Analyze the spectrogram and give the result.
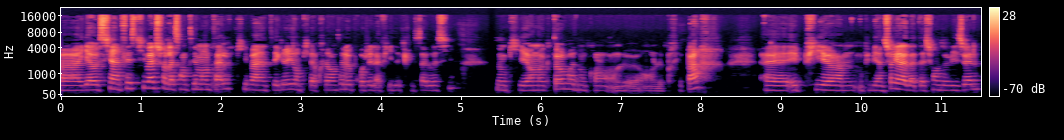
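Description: Her pitch sits in the middle range as this woman talks fairly quickly, her intonation fairly even while her loudness swings widely. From France. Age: 30s. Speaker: author and project founder. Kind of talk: interview. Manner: halting.

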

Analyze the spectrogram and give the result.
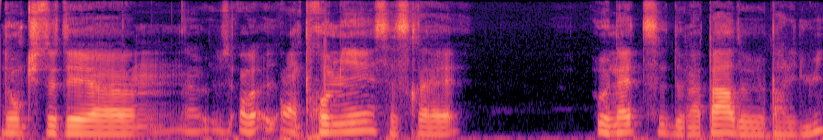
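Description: A man's voice with a dark, mellow tone. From France, Rhône-Alpes (near Villefranche, Lyon area). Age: 20s. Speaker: podcast guest, entertainment company employee. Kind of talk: personal testimony interview. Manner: hesitant, many fillers.

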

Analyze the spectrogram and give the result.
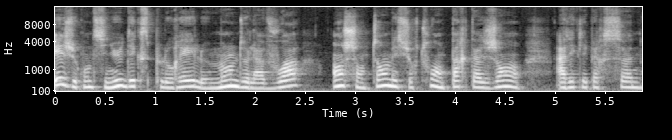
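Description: A woman's dark, mellow, somewhat breathy voice at a fairly slow pace, in a very clean recording with a silent background. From Corsica. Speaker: vocal coach. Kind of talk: interview.

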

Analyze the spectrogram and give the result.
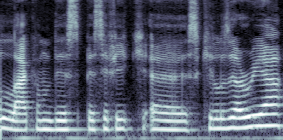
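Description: A woman with a French accent talks at a medium speed. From France. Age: 30s. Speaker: design executive. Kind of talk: interview. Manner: halting.

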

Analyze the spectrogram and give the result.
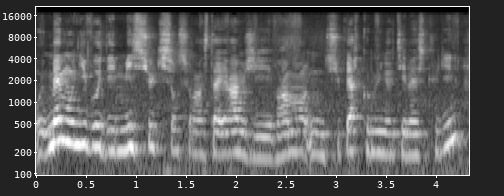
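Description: Medium in pitch, a woman speaks at a moderate pace. Audible room echo and noticeable background noise surround her. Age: 40s. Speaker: entrepreneur. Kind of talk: casual chat. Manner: halting.

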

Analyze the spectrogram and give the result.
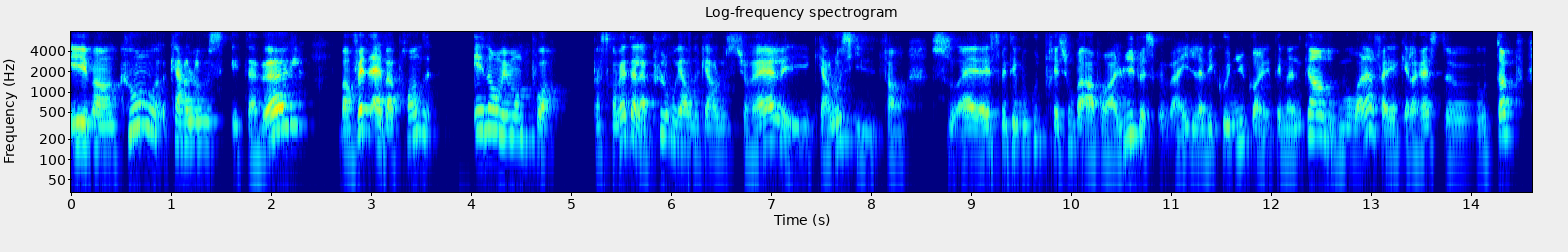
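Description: Speaking at a fairly quick pace, this woman has a fairly low pitch. Her pitch swings very widely. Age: 20s. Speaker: consultant sharing eating disorder recovery. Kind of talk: interview testimony.

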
